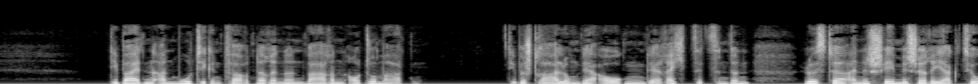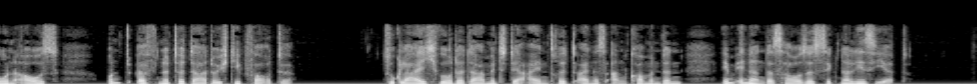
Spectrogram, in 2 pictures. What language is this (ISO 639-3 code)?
deu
